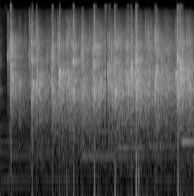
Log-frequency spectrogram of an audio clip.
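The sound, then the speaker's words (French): A church audience applauds to acclaim God, a dense, continuous round of clapping with a few sharper claps standing out. “On va acclamer Dieu pour Emmanuel et son frère.”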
